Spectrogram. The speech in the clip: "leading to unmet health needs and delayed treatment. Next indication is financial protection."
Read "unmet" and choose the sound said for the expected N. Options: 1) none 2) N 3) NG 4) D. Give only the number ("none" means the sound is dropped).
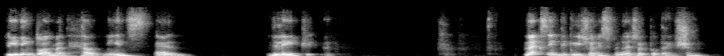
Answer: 1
